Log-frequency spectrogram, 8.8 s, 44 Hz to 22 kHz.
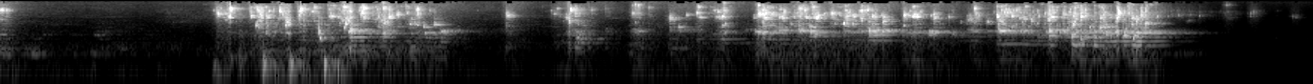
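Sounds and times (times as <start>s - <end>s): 
water poured from a bottle into a small dish: 1.4s - 8.1s.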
